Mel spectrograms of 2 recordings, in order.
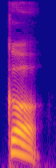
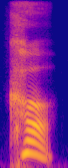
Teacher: अल्प प्राण मतलब कम हवा, अ स्मॉल जेंटल पफ, और महाप्राण मतलब ज्यादा हवा, a strong burst of air, जिसमें एक ह के साउंड जुड़ी होती है। · अपना हाथ मुंह के सामने लाइए और बोलिए क। हल्की सी हवा लगी। अब बोलिए ख। देखा ख में हवा का एक जोरदार पफ आया। बस यही है प्राणत्व।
